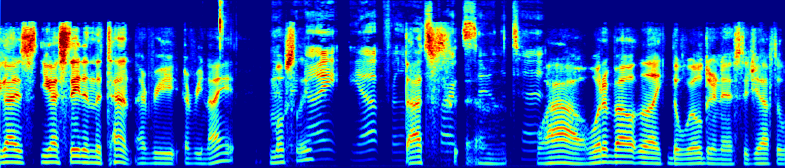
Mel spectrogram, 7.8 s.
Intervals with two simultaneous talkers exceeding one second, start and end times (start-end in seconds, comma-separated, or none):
4.0-5.5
